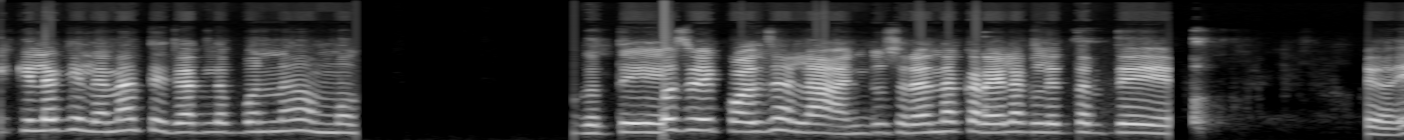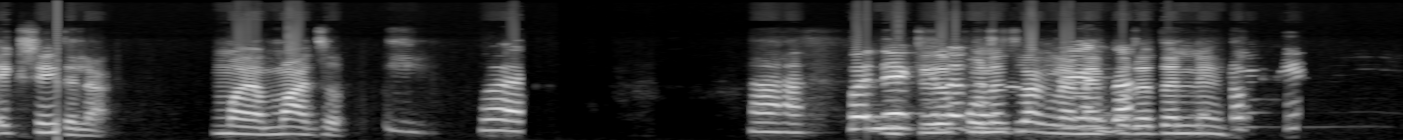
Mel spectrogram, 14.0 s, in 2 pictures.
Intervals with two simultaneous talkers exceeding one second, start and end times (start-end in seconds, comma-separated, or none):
11.4-13.1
